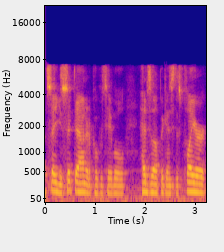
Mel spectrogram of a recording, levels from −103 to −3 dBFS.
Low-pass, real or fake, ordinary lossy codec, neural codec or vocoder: 7.2 kHz; fake; AAC, 32 kbps; autoencoder, 48 kHz, 128 numbers a frame, DAC-VAE, trained on Japanese speech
